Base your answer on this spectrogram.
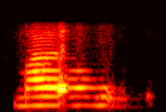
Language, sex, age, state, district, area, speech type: Telugu, female, 18-30, Andhra Pradesh, Sri Satya Sai, urban, conversation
